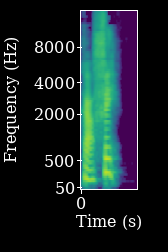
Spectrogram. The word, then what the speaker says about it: café: So palabras agudas are the ones that are stressed on the last syllable. Mm-hmm. So like we said, café.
